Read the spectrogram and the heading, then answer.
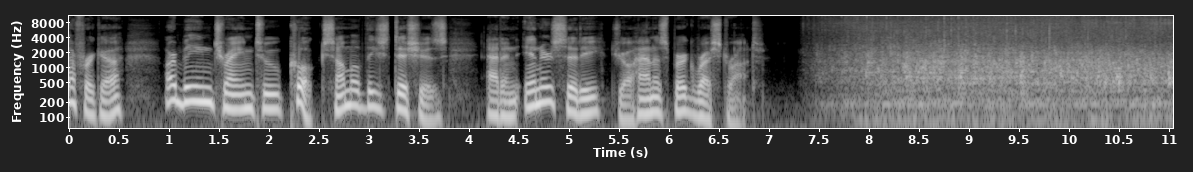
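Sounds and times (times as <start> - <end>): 
speech: 0.0 - 7.0
batter-coated chicken sizzling in frying oil: 7.4 - 11.0.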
